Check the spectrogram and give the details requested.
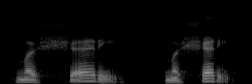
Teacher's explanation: The CH makes a soft sh sound, like in fish, mush.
